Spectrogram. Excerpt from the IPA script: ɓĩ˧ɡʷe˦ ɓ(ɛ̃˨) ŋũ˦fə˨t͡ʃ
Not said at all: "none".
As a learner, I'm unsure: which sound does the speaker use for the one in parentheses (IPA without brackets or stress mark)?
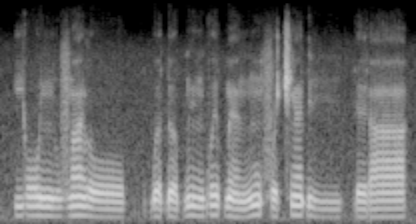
ɛ̃˨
